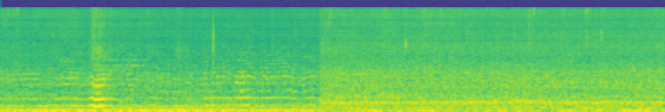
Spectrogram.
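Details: Honey bees in a queenless colony during queen rearing, a dense steady low hum filling the hive, with a brief tonal note rising out of the drone near the start.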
